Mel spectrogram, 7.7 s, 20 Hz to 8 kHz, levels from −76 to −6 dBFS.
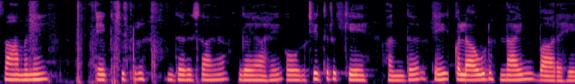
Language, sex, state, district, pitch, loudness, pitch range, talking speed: Hindi, female, Rajasthan, Nagaur, 180 Hz, -23 LUFS, 175-195 Hz, 115 wpm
